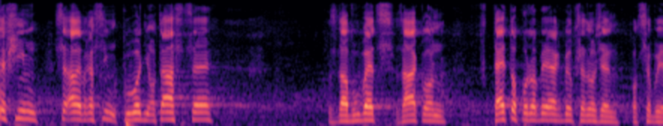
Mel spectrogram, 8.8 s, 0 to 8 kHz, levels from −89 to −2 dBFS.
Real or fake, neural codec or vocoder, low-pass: real; none; 7.2 kHz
